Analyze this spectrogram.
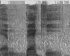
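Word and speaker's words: Mbeki: he gets his first name I know it's mispronounced a lot here locally played the mvk and some other different but it's actually M Becky Joseph well he started his his his training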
